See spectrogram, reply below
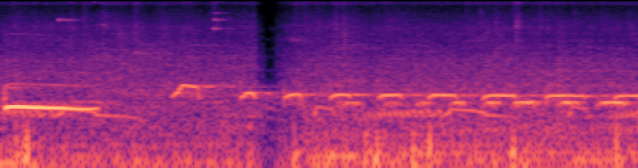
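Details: Bangkok-type zebra dove, a champion singer used to lure other doves: a long sliding coo followed by a run of soft, quick repeated cooing notes at a steady mid pitch, with a low rumbling background.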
